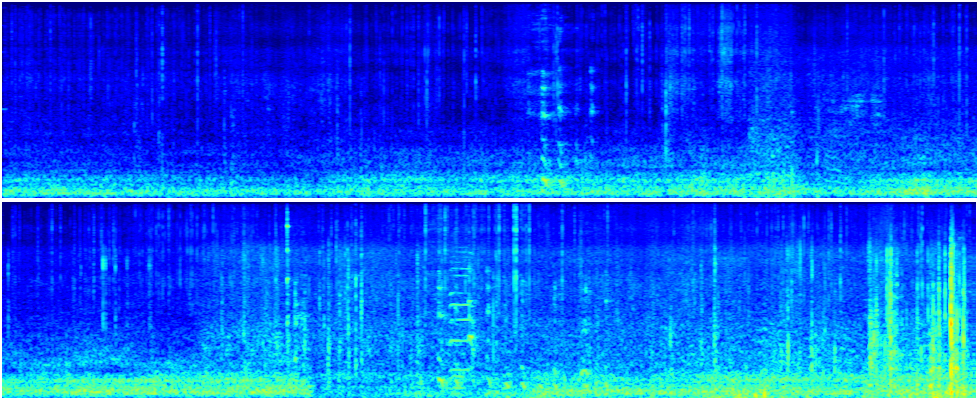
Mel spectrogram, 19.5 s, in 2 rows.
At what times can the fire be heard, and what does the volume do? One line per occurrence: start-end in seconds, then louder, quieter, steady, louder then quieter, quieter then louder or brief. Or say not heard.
0.0-19.4 louder.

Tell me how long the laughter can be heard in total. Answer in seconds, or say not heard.
3 s.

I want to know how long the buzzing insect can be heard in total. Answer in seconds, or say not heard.
12 s.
